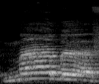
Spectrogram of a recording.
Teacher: Kata mabthutha, huruf mimnya dibaca fathah 1 harokat. Huruf ba-nya dibaca sukun dan wajib untuk diqalqalahkan atau dipantulkan.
